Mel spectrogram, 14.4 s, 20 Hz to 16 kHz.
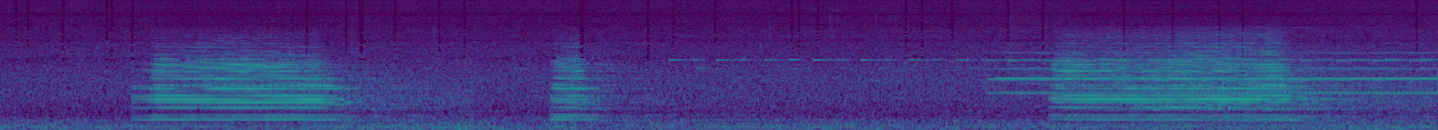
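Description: Amtrak GE P42DC diesel locomotive's multi-chime air horn as the train approaches: a long blast, a short toot, then a second long blast.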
